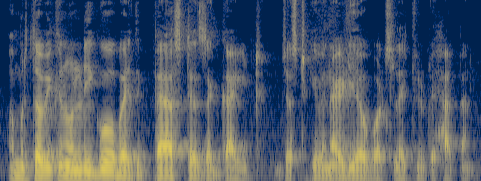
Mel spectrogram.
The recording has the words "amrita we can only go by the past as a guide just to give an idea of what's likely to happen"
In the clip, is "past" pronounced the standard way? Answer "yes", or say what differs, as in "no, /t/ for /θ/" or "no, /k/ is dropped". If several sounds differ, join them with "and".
yes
